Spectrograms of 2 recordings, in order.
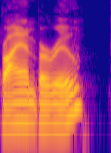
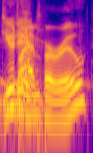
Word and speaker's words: Brian Boru: I played Brian Boru. Did I say it correctly that time? – You did. – Brian Boru.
